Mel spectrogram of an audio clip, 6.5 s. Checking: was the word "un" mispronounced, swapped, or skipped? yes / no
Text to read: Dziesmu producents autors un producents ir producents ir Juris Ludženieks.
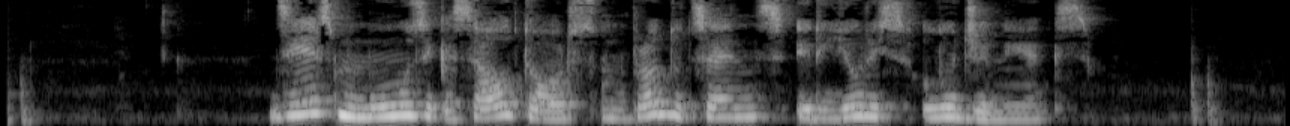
no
